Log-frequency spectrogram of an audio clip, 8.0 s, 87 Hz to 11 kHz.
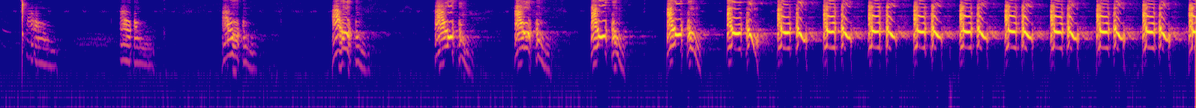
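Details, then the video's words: Female grey francolin calling, used to lure birds for hunting: loud descending harsh notes that speed up from about one every 0.7 seconds into a rapid, steady run of repeated squeaky notes. "female Ki Awaz Shikar ke liye no city only sound birds lover female masti Sindhi teeter bagra teetar"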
